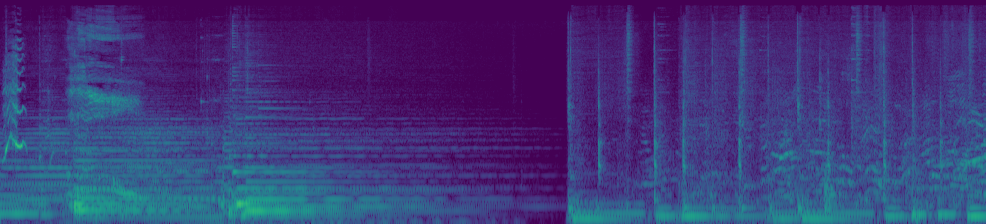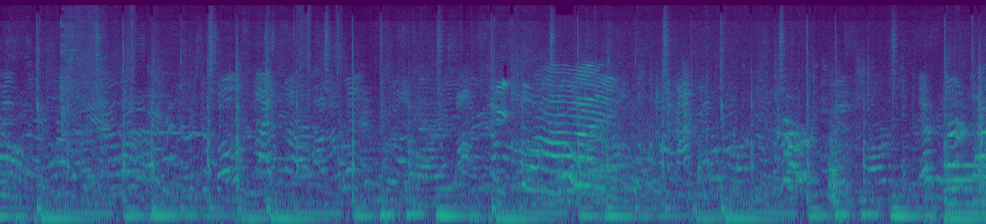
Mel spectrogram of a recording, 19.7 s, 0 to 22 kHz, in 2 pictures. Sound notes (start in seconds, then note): 0.0 baby laughs; 6.5 upbeat music; 8.8 kids chattering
